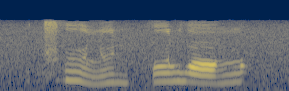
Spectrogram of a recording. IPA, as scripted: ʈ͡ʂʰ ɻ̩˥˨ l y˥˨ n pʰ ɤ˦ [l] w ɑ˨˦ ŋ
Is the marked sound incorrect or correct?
correct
